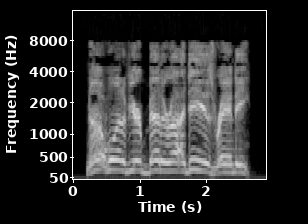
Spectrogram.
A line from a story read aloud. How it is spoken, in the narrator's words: Doug shouts, almost contemptuously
